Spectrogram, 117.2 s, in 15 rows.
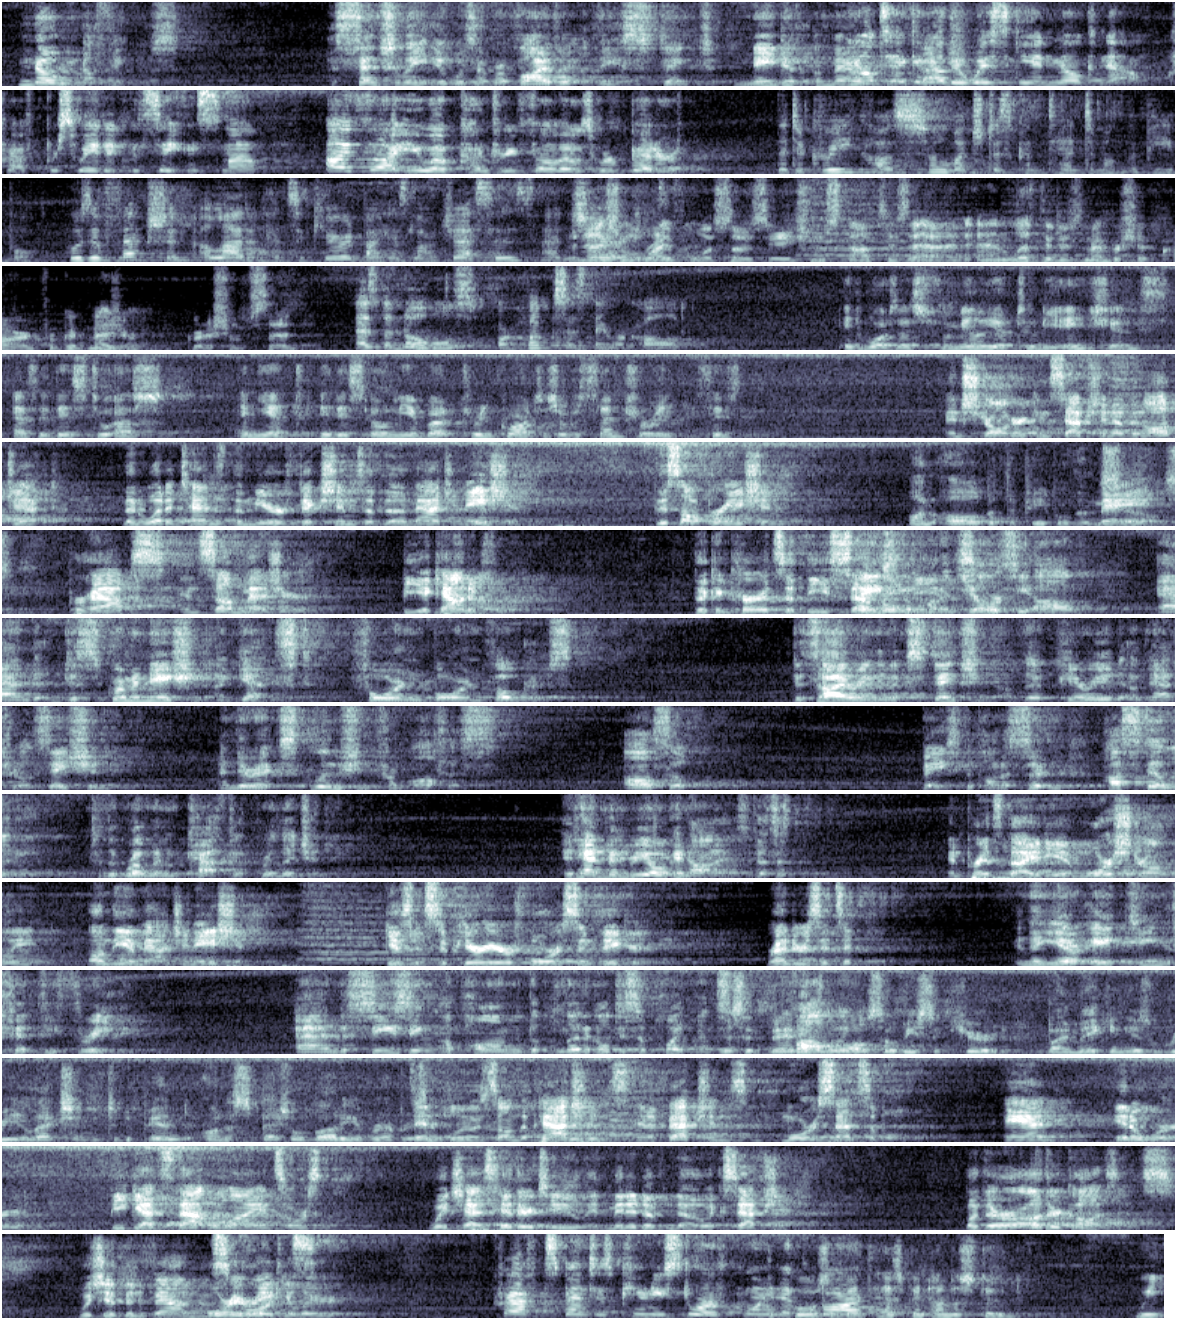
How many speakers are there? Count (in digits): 8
